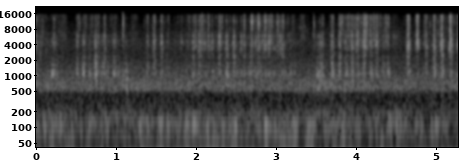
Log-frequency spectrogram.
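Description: A wooden stylus scratches short strokes into a flat black-coated scratch art card resting on a table. A quiet run of quick, dry, crisp scrapes comes in bursts, with bright, hissy detail and almost no low end. Each stroke stops abruptly, with no ring afterward.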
